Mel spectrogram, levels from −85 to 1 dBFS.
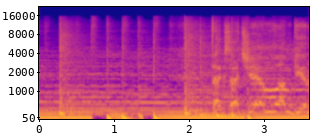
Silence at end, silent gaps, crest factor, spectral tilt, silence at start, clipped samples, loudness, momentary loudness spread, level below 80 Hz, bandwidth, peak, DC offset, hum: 0 s; none; 14 dB; -4.5 dB/octave; 0 s; under 0.1%; -15 LUFS; 5 LU; -16 dBFS; 16.5 kHz; 0 dBFS; under 0.1%; none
